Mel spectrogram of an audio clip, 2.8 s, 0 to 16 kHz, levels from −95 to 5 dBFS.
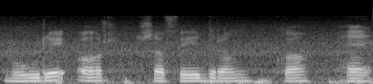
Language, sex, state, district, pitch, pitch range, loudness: Hindi, male, Chhattisgarh, Raipur, 135 Hz, 130-140 Hz, -17 LUFS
